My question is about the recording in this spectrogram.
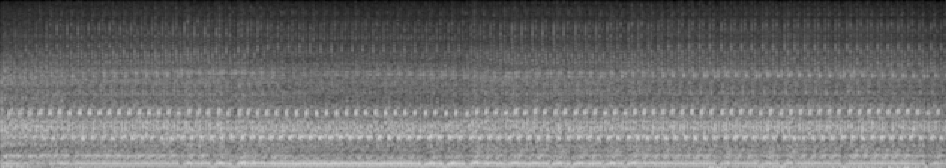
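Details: Two-stroke outboard that had sat for a long time, running on the water supply after a new injector was fitted: a steady, even buzzing run with a firm low drone and no misses or knocks, firing cleanly. A tracker valve leak was found afterwards.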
